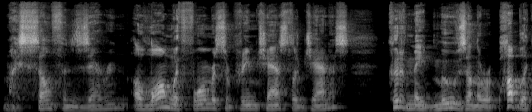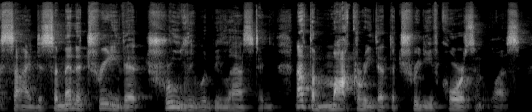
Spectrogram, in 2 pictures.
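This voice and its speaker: A man playing an earnest, worried Jedi father who tells his story in serious, deliberate audio drama narration. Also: mid-range voice, lively intonation, fairly bright tone, lightly acted. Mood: resolved. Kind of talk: first-person audio drama narration and dialogue.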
